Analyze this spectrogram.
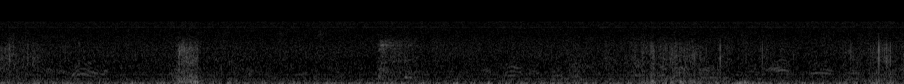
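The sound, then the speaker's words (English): An audience turns their Bible pages to Colossians 1. Many pages rustle and flip at once in a steady papery hiss, broken by a few brief, louder crackling bursts of turning paper, with no clear voices. “So I'd love to hear the rustling of the leaves.”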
